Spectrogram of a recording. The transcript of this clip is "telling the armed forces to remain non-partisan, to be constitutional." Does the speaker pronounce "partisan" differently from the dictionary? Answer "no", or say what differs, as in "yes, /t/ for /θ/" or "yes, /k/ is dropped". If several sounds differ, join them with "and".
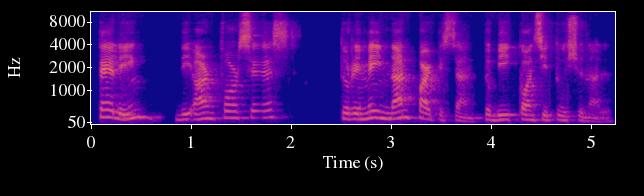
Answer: yes, /s/ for /z/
